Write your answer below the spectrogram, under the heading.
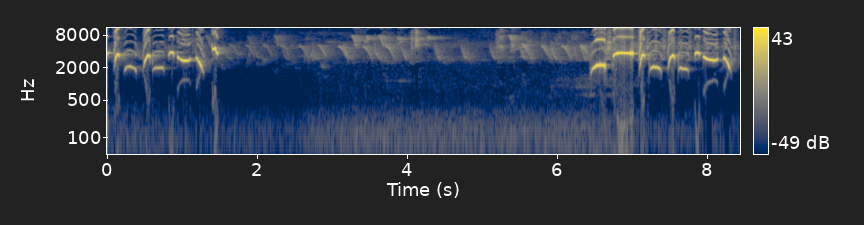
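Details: Oriental magpie-robin lure song for kept adults and speckled young: fast, loud whistled notes at the start and the end, with soft chattering notes in the quiet between them.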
